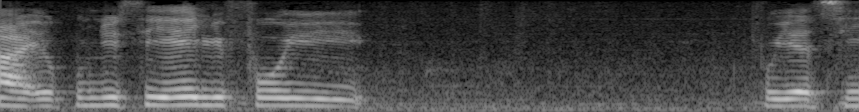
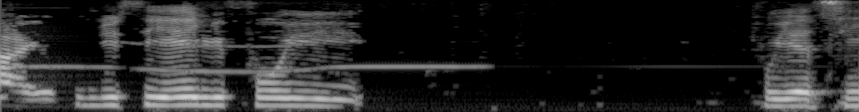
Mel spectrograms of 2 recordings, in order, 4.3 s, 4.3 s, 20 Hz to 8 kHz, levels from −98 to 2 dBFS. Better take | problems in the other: first | noise reduction (classical method spectral subtraction)

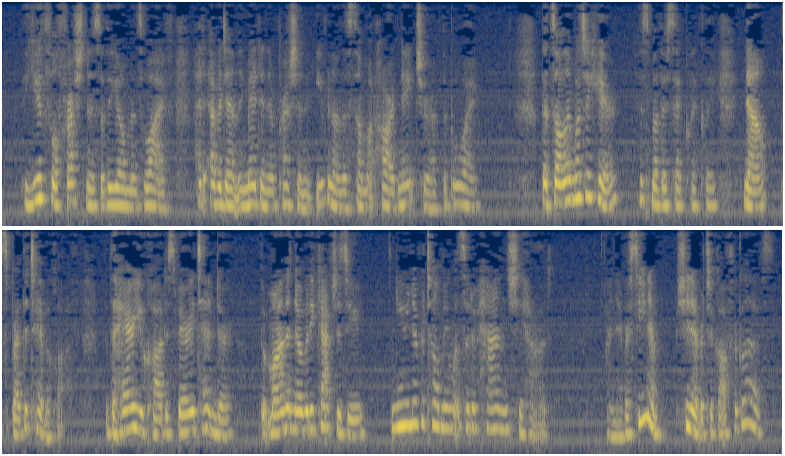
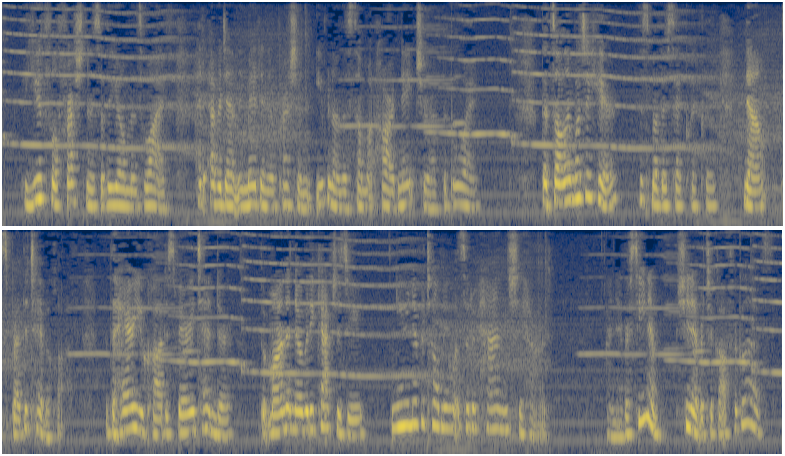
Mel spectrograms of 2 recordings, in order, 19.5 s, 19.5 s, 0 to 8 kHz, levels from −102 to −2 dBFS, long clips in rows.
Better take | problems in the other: first | background sound (Squeak); 14 dB below the speech

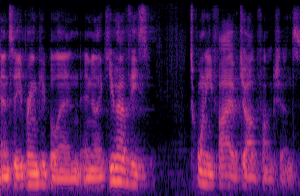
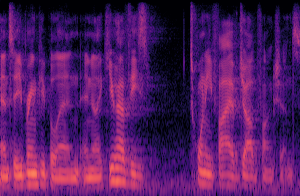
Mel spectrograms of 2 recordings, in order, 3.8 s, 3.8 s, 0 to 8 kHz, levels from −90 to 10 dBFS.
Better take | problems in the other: second | noise reduction (neural separator model SepFormer DNS4)

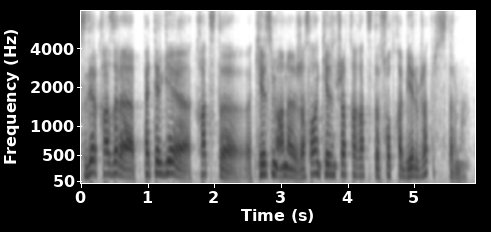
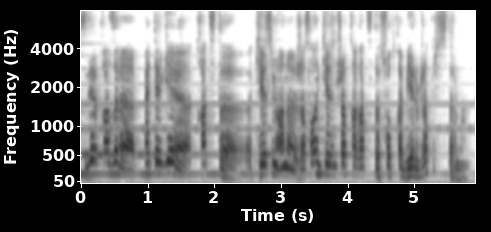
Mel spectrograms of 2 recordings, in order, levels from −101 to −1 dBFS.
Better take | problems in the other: first | noise reduction (classical method log-MMSE)

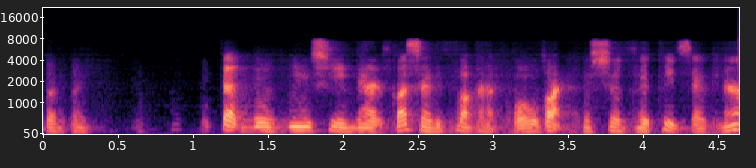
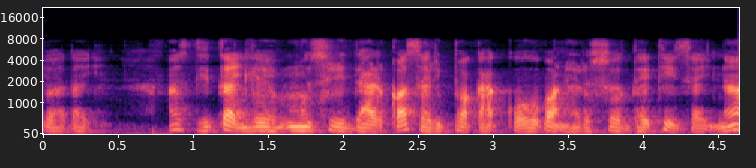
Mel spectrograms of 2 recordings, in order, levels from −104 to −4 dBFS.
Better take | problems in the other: second | noise reduction (neural mask model DeepFilterNet 3)

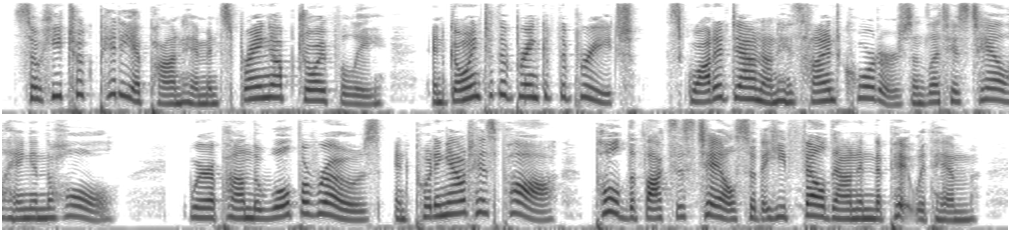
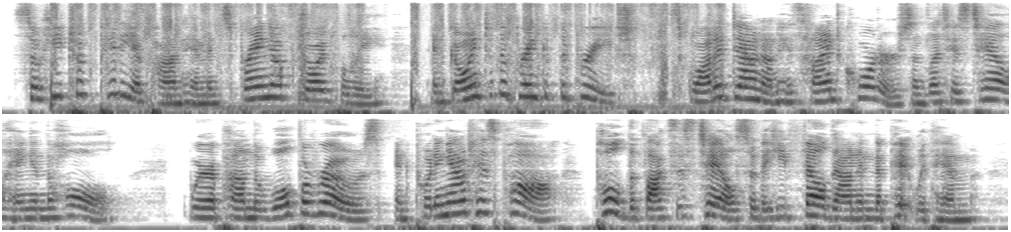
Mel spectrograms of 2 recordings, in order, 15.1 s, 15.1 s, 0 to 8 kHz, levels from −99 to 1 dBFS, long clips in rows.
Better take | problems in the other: first | background sound (Writing); 16 dB below the speech // room echo; dies away in 0.2 s

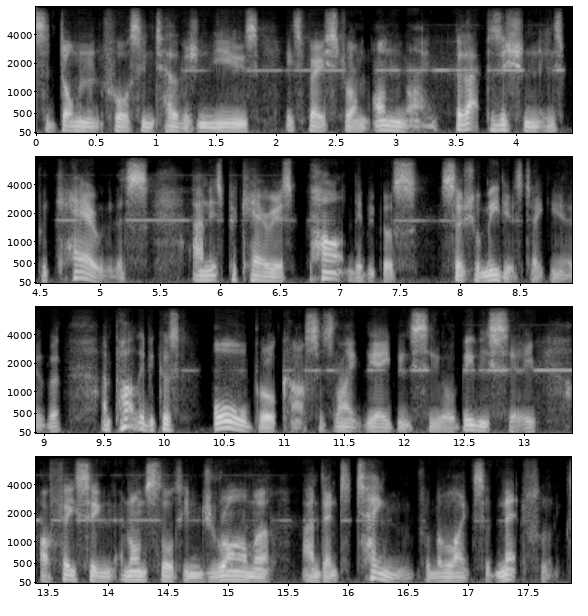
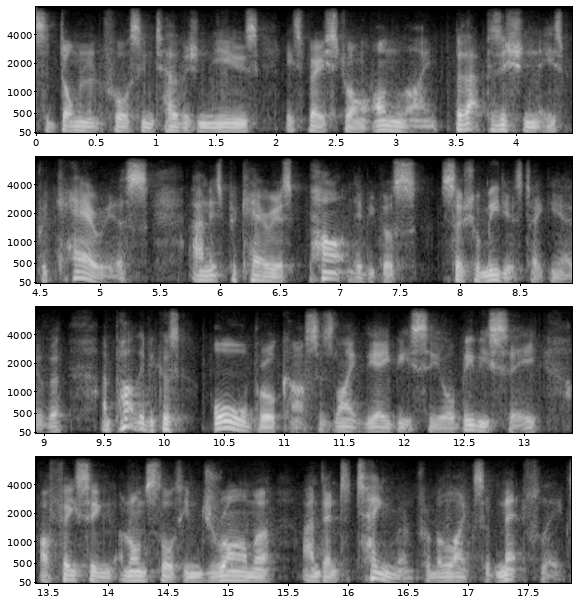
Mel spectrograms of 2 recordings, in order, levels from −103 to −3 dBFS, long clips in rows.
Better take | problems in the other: second | noise reduction (neural diffusion model UNIVERSE++)

